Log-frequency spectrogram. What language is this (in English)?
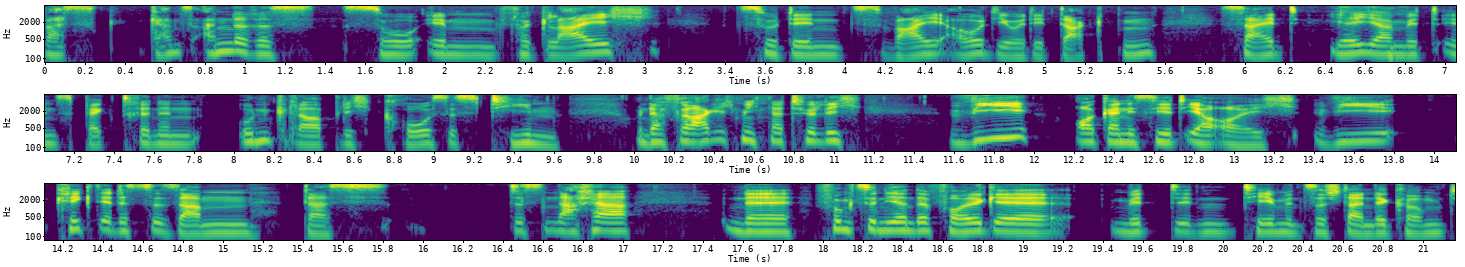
German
